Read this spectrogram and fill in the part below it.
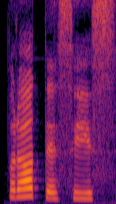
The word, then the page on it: protesis: Spanish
